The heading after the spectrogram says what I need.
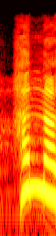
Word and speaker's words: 한나: 하나님과 한나 사이에 말입니다. 한나, 따라합시다. 한나. 지난 제가 발음을 한나라 그래. 한나. 이 히브리어 원어 발음으로 한나입니다.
